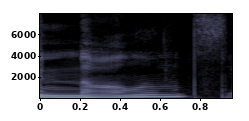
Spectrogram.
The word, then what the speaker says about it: New Orleans: Did you just say Nolens? – Yeah, that's Ooh. How they say it down there.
